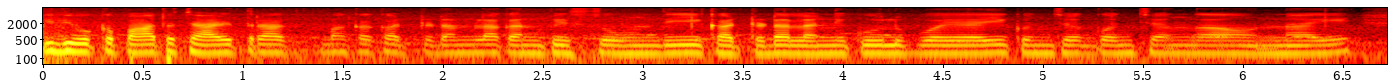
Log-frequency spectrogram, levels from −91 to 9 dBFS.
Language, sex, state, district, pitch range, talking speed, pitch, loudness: Telugu, female, Telangana, Karimnagar, 160-170 Hz, 125 wpm, 165 Hz, -23 LUFS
